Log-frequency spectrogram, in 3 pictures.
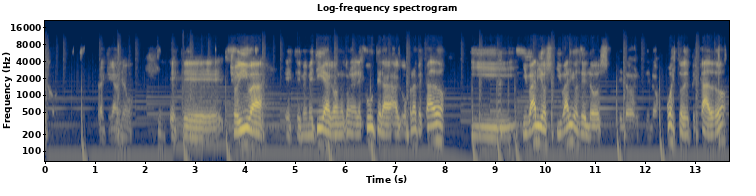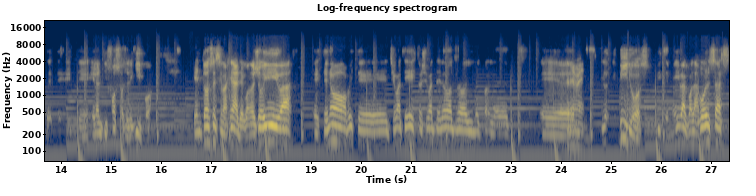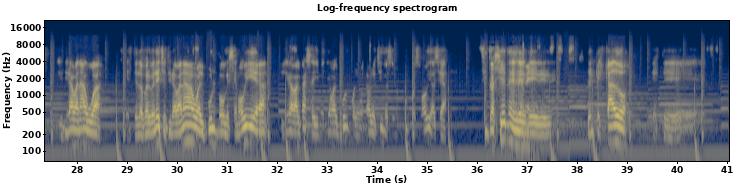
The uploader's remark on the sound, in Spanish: nos hizo abrir varias reuniones de Zoom porque con una sola nos quedábamos cortos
